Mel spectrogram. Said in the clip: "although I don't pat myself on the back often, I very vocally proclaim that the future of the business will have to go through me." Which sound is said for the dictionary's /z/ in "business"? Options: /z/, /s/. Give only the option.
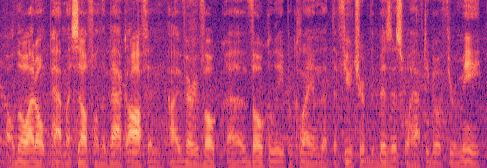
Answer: /z/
